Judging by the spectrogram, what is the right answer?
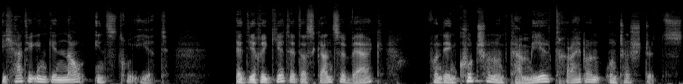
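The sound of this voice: A man speaks fairly slowly with a dark, mellow, fairly low voice, a slightly husky edge and lively intonation. The recording is very clean with a silent background.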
